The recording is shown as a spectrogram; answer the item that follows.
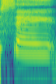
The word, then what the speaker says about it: c'est: How do you say turn left?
